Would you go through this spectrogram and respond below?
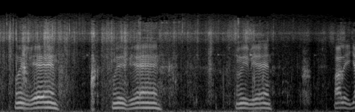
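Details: A Podenco hunting in brambles on a shotgun hunt gives drawn-out, harmonic baying barks, each arching in pitch, roughly every two seconds.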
